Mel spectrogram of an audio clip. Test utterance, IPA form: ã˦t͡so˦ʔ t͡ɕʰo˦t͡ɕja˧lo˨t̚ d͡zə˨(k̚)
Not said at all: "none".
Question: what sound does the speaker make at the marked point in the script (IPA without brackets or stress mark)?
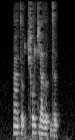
k̚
